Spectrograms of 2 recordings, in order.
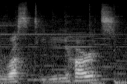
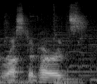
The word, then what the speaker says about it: Rusty Hearts: call it Rusty Hearts, but they never pronounced the E part of it in any of the trailers or promotional stuff. So everyone just calls it Rusted Hearts. Everyone knows it as Rusted Hearts, but it's Rusty Hearts.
